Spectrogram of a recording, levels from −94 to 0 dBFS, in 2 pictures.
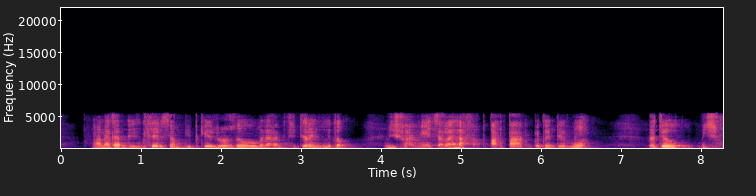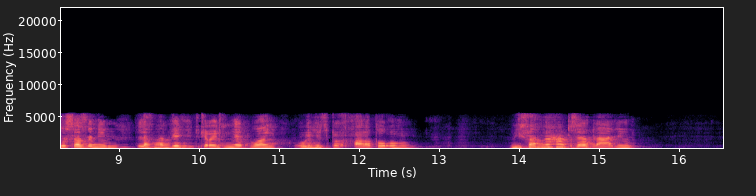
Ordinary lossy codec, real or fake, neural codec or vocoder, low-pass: AAC, 32 kbps; fake; codec, 24 kHz, 1 kbps, SNAC; 5.4 kHz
